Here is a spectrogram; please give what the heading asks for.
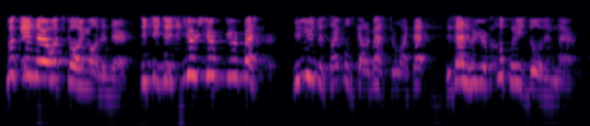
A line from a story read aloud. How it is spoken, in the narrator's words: the derision came, then when the people hollered in the epitaphs, hollering in the window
